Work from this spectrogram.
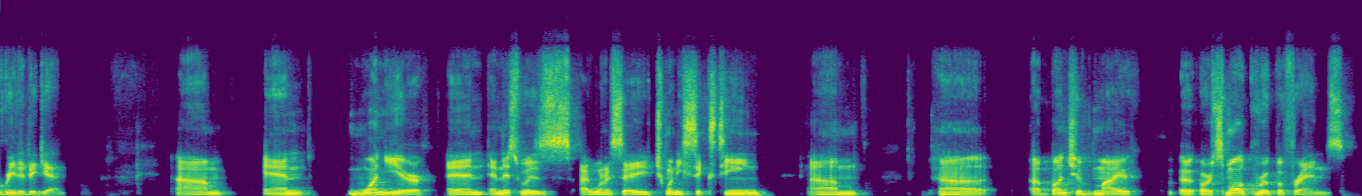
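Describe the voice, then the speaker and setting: An American man in his fifties from the Bronx gives reflective interview answers, often halting as he searches for his words. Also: low-pitched, sharp tone. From the Bronx, New York City, United States. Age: 50s. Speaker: alumni guest, retired finance professional.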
